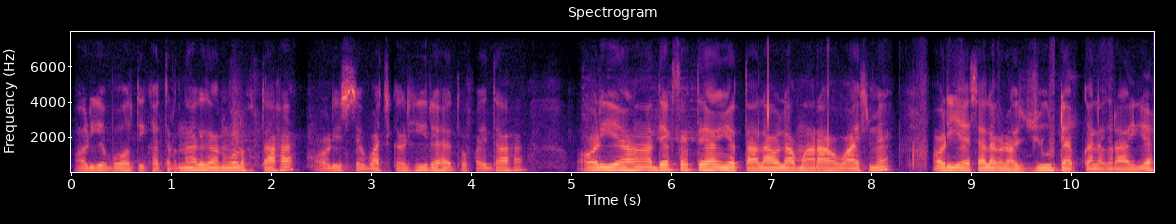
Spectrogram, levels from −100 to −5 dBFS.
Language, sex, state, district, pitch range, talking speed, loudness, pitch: Hindi, male, Bihar, Saharsa, 125-145 Hz, 220 wpm, -26 LUFS, 135 Hz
